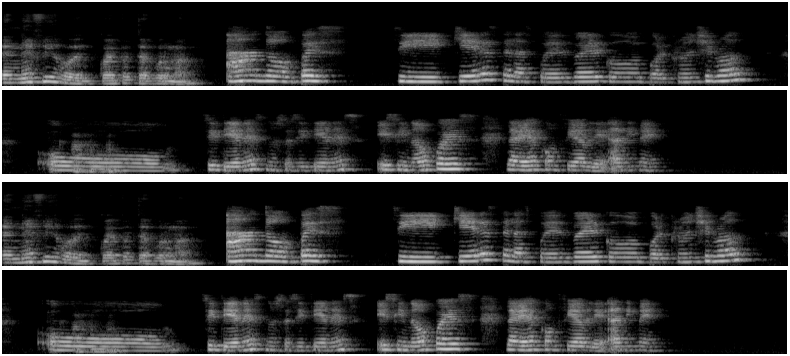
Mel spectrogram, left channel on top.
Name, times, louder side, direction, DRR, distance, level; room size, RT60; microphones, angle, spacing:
voice 1, 0.0-2.0 8.5-9.1, left 3 dB, 35° left, -1 dB, 0.3 m, -27 dB
voice 2, 2.2-3.4 4.0-7.4 7.8-7.9 8.3-9.6 9.9-11.3 11.6-14.3, right 1 dB, 50° right, 2 dB, 0.5 m, -23 dB
2.3 x 2.2 x 2.3 m, 0.38 s
head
